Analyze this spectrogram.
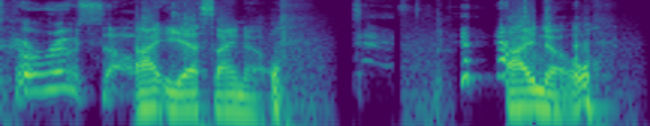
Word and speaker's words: Caruso: more words i'm sorry did you just say alex curacao yes i did because and then alex caruso yes i know i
